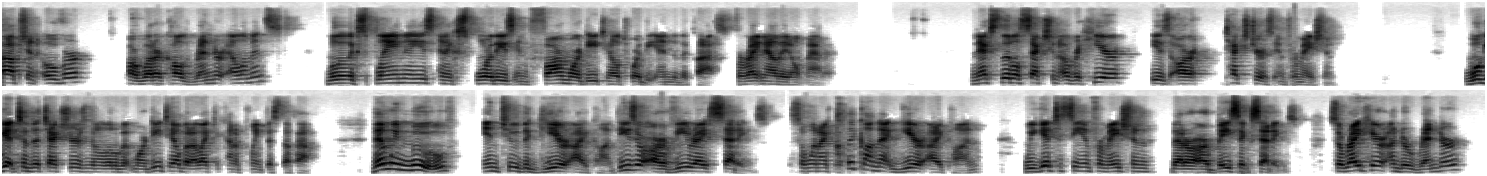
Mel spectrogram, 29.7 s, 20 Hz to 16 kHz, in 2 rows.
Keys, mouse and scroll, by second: 1.7-4.0 drag, 9.4 click, 12.3 click, 13.0 click, 21.3 click, 23.0-27.0 drag.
